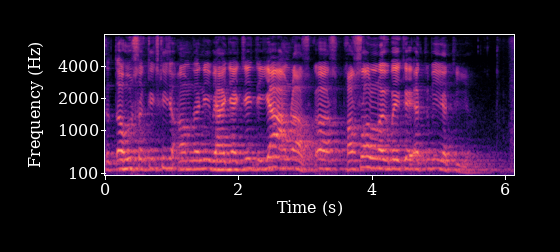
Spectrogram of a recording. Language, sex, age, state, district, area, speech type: Maithili, male, 45-60, Bihar, Darbhanga, rural, spontaneous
